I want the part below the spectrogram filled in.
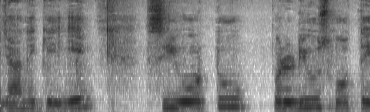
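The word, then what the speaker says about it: kiln: तो ये जो क्विक लाइम है इट is obtained by heating लिमस्टोन इन a rotary किल। Basically यहाँ पे एन साइलेंट होता है, ये एक भट्टी होती है, इसी को बोलते हैं हम किल।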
